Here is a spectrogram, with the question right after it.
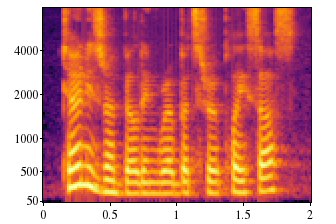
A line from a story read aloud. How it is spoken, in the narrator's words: Steve says quickly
